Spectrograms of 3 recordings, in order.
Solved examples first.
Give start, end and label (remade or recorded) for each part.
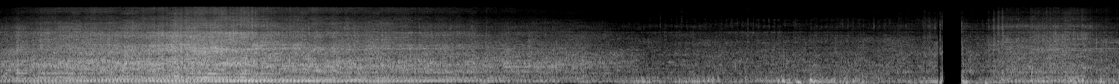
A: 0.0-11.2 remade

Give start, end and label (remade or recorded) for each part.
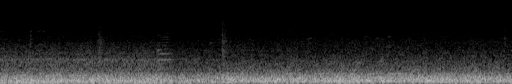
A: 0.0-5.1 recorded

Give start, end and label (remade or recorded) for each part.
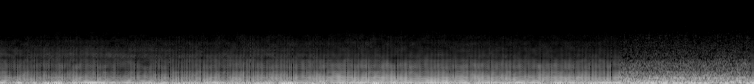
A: 0.0-6.2 remade; 6.2-7.5 recorded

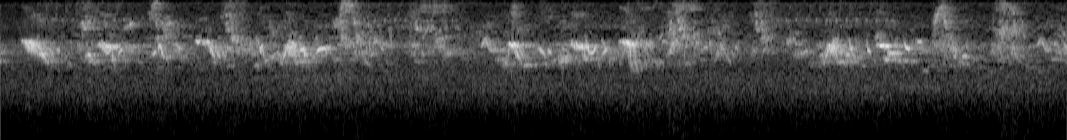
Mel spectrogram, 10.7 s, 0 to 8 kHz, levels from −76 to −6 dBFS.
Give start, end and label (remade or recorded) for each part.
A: 0.0-10.7 recorded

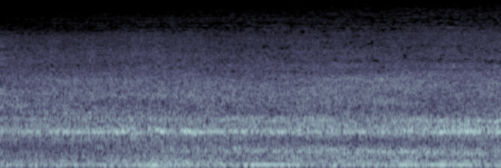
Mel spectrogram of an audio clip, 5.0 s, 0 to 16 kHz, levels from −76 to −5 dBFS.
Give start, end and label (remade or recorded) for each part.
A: 0.0-5.0 recorded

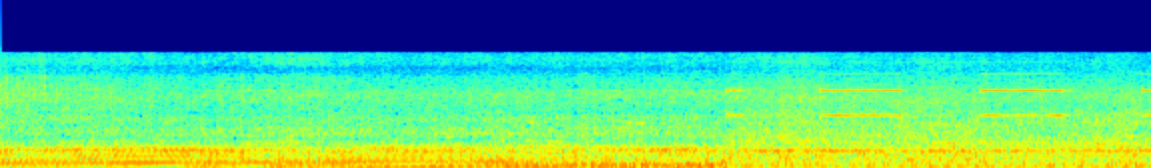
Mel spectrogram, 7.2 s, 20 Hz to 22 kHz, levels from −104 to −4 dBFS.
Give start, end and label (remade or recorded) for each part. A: 0.0-1.2 recorded; 1.2-2.0 remade; 2.0-3.5 recorded; 3.5-4.6 remade; 4.6-7.2 recorded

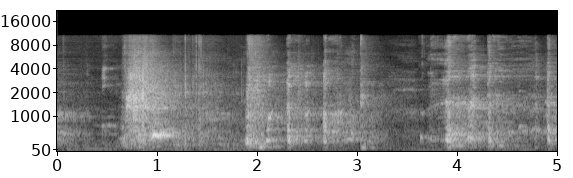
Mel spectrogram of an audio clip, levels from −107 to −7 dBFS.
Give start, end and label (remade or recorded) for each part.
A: 0.0-1.7 remade; 1.7-5.0 recorded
